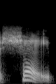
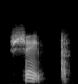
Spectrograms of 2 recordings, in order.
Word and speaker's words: shape: nặng nha, sờ nặng, chắc chắn là nhiều người nhìn thấy sờ này nó đọc sờ nhẹ, 80% đọc sờ nặng, shape, và chữ P ra không đọc là shape nhá, mà đọc shape, bật chữ P ra, shape, và đối với đây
